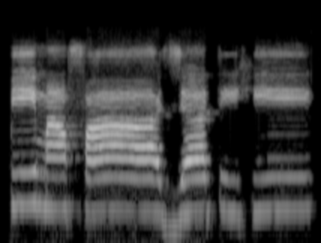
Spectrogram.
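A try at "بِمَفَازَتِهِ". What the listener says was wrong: Bima fazatihi. Zanya pendek ya. Bima fazatihi. Tekan di fa sama hanya ya. Yang panjang.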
